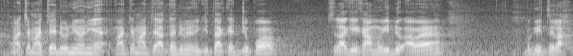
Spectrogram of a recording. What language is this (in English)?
Malay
